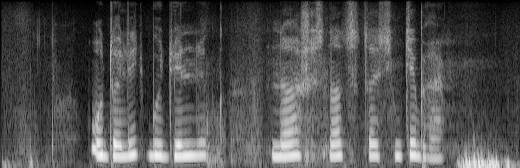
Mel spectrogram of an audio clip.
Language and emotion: Russian, neutral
